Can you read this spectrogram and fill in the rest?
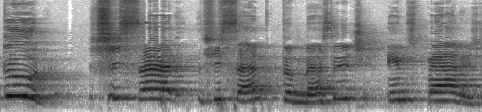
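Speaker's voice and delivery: high, loud, emphatic protest; exasperated retort. Retold or imitated. Teller arguing back to a friend, exasperated. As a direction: drive the point home.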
